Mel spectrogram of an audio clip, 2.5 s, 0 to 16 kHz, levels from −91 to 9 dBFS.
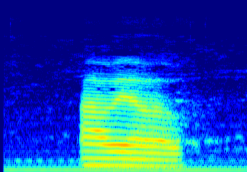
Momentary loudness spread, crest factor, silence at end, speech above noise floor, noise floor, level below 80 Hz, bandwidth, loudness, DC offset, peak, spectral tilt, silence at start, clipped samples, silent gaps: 12 LU; 16 dB; 0.05 s; 23 dB; -43 dBFS; -42 dBFS; 4.9 kHz; -21 LUFS; under 0.1%; -8 dBFS; -9 dB/octave; 0.05 s; under 0.1%; none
